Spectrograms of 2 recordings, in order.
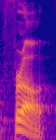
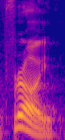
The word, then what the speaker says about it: Freud: se viralizó y dice los ignorantes pronuncian frod para ponerle peros o aplaudirle los bien informados pronuncian Freud Y yo sin embargo pronuncio frud fraude bien bueno Esto fue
